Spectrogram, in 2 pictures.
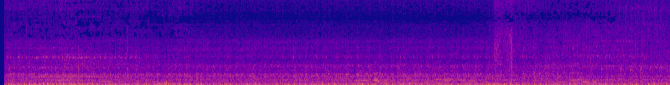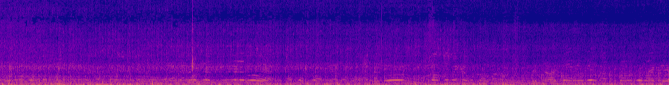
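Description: A steady low rumble with people's voices talking throughout.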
